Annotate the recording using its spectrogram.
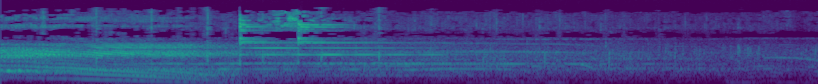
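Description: Ring announcer's drawn-out call of a fighter's name over the arena PA, the last syllable sliding down in pitch for about a second, then echoing away and fading over the next two seconds, with faint crowd noise beneath.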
